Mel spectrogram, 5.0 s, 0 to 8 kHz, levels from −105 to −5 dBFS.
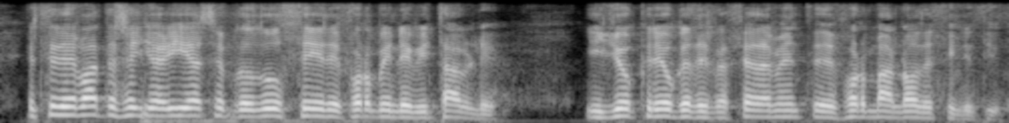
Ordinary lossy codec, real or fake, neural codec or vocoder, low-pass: none; fake; codec, 16 kHz, 4.8 kbps, FACodec; 7.2 kHz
